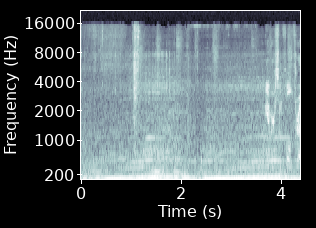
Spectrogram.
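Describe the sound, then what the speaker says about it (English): A Subaru WRX fitted with an aftermarket turbo inlet revs at full throttle, a steady loud engine drone rising and dipping in pitch, with a brief hiss at the end. "Give her some full throttle, she's fully warmed up."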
